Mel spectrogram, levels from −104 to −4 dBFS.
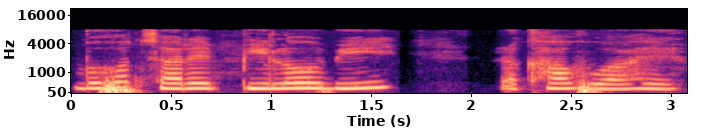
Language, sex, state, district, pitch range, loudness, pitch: Hindi, female, Arunachal Pradesh, Papum Pare, 235-245 Hz, -15 LUFS, 240 Hz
